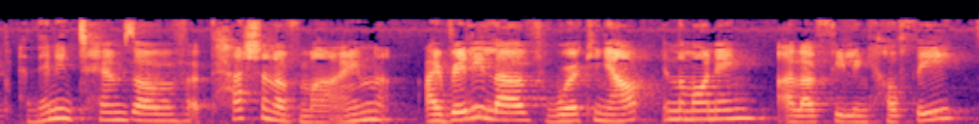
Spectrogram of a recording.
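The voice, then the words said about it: South African accent. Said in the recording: “my accent is from South Africa”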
